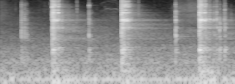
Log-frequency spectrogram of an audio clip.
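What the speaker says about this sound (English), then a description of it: "Now I'm going to take a punch and I'm going to bend that over" Hammer striking a metal punch to bend over a locking tab on a stub shaft nut: three sharp, ringing metallic blows spaced about a second apart with lighter taps in between, close and loud.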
